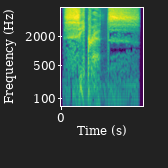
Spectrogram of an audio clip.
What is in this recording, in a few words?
whispering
